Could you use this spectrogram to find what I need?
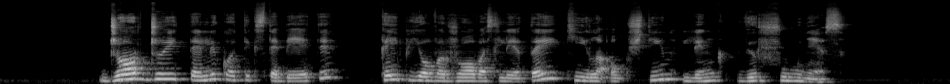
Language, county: Lithuanian, Klaipėda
